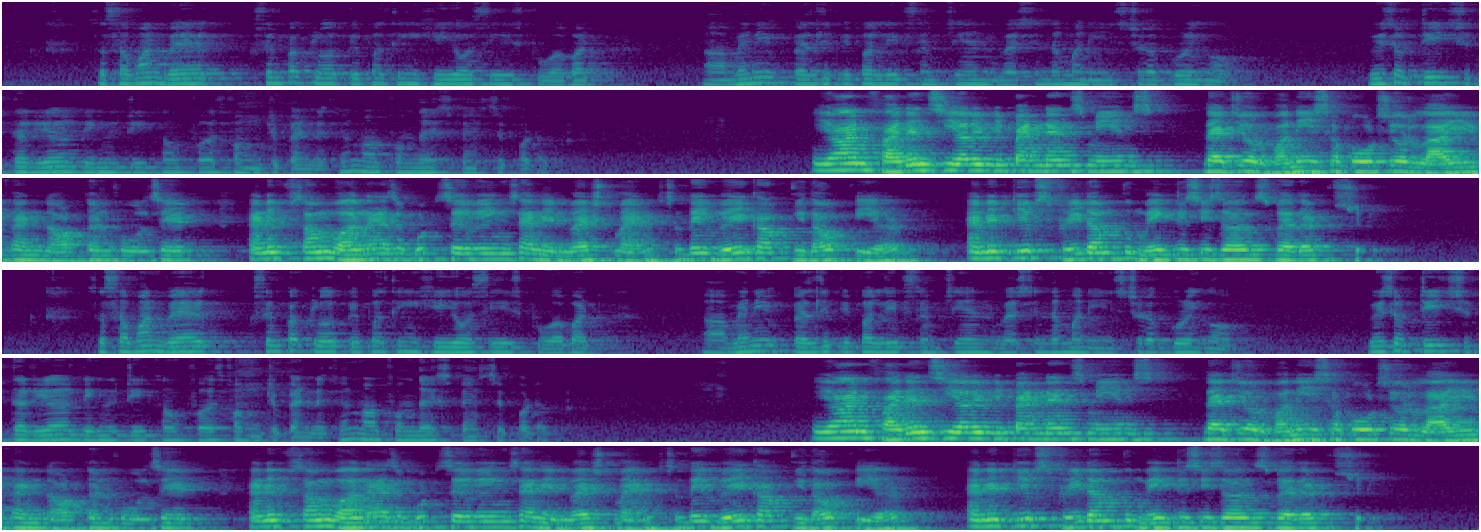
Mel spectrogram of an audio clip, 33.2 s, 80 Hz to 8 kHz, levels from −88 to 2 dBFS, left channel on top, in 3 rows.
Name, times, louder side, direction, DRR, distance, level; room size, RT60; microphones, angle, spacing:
voice 1, 0.3-1.6 1.9-4.5 5.2-9.2 10.2-15.2, right 2 dB, 60° right, 1.0 m, -40 dB
voice 2, 17.1-19.7 20.1-23.6 24.0-29.0 29.4-32.3, left 1 dB, 20° left, 0.5 m, -25 dB
16.0 x 15.0 x 2.2 m
head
